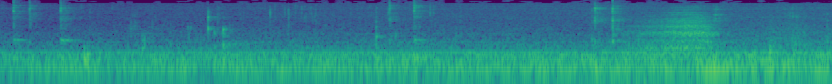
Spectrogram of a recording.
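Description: A few scattered light clicks of a computer mouse over a faint steady hum, with a brief soft rustle about three seconds in.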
